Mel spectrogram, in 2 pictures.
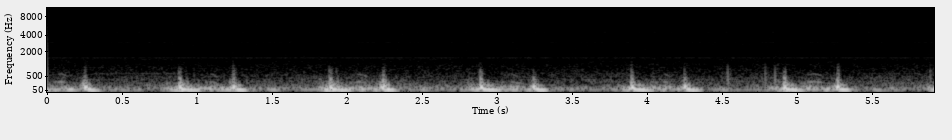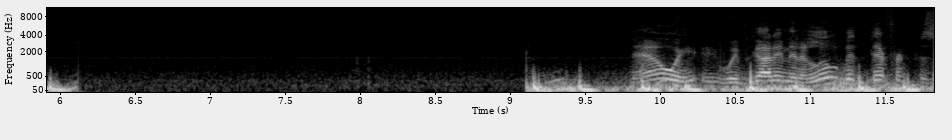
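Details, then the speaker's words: Hypertrophic cardiomyopathy: short, squeaky, high-frequency systolic murmur from outflow obstruction, usually loudest along the left sternal border; regular heartbeat about 60 a minute, then pause and background voices. "we can have a murmur due to the obstruction which will give this the shirt squeaky high-frequency murmur that's usually loudest along the left sternal border"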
